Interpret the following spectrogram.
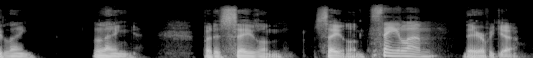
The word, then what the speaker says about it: Salem: with the pronunciation so this is Salem s-a-l-e-m and remember whenever you have a word that ends with the letter M in English we're going to close our mouth completely because your natural tendency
